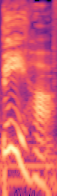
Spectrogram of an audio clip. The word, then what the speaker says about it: BH: Also ich sage immer BH mit der Betonung auf das H. Ganz viele Leute sagen aber auch BH. Also betonen das B vorne.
